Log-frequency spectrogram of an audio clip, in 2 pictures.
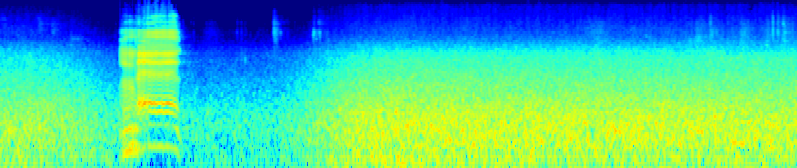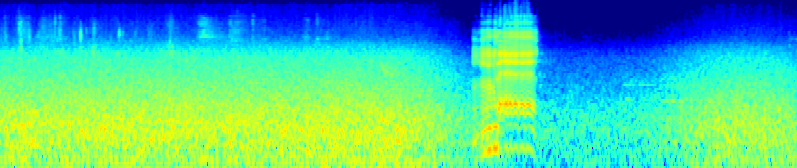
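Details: A much-loved goat bleats twice, brief nasal calls roughly fourteen seconds apart, separated by a long stretch of rushing, wind-like noise.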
